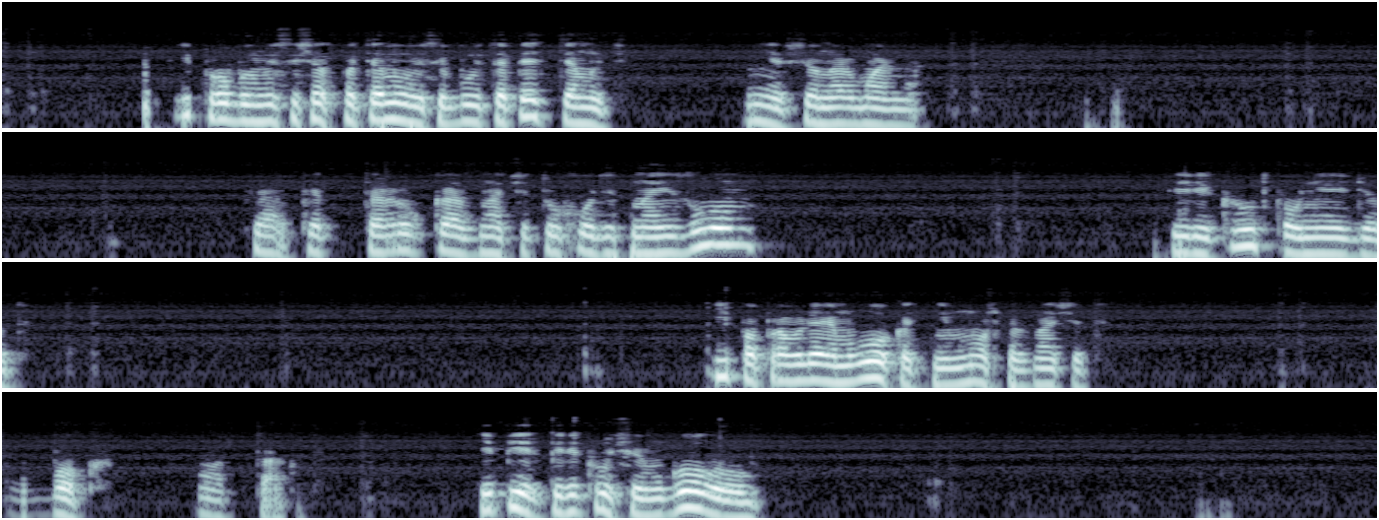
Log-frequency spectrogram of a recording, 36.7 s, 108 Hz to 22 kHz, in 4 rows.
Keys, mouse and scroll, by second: 0.3 click, 2.8 g, 7.6 r, 8.9 click, 10.2-12.1 middle drag, 13.4 g, 17.2 r, 20.6-22.7 middle drag, 23.3 click, 25.3 g, 28.2-30.4 middle drag, 31.4 click, 32.6-34.1 middle drag, 35.7 r.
